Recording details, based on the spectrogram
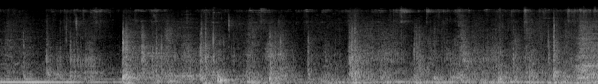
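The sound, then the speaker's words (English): Footsteps climb a narrow set of creaky stairs up to an apartment, a series of uneven, hollow thuds landing roughly every half second to second over a steady low hum, with no one speaking. “And the film early on depicts you inviting viewers into your home, and it's a long, hard climb, literally, and the viewer sees you walking up a narrow, creaky set of stairs.”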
